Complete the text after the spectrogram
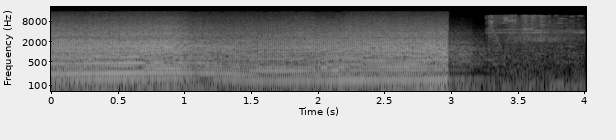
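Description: A motorcycle engine roars at high speed.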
